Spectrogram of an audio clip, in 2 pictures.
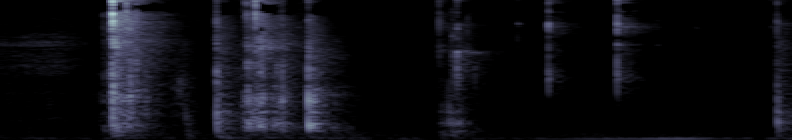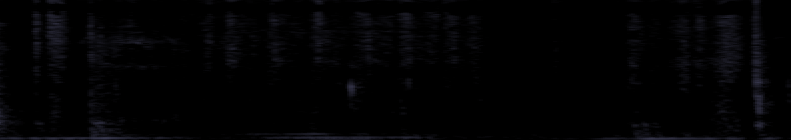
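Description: Rustling and crinkling as makeup items are handled, strongest for about a second near the start, followed by a scatter of small clicks and light knocks.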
